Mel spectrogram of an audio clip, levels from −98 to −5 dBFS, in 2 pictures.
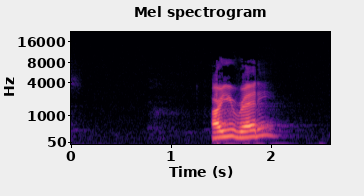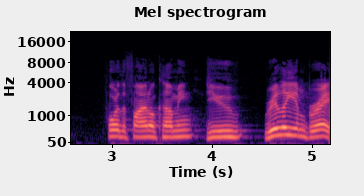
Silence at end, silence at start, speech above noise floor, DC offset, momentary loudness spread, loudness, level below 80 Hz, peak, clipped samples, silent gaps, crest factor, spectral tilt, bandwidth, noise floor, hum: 0 s; 1.4 s; 49 dB; under 0.1%; 9 LU; -31 LUFS; -82 dBFS; -14 dBFS; under 0.1%; none; 18 dB; -7 dB/octave; 9.4 kHz; -79 dBFS; none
